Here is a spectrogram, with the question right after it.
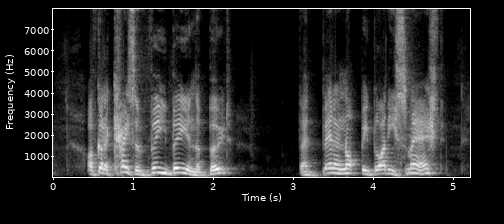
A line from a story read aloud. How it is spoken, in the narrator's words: cried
